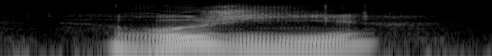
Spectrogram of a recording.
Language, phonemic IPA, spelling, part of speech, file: French, /ʁu.ʒiʁ/, rougir, verb, Fr-rougir.ogg
- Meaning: 1. to redden 2. to blush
